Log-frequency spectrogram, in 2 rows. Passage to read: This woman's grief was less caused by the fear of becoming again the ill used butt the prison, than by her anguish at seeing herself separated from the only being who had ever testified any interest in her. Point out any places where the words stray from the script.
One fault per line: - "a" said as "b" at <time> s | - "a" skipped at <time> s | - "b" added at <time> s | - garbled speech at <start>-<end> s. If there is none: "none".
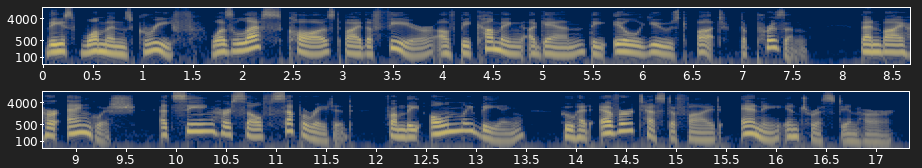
none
